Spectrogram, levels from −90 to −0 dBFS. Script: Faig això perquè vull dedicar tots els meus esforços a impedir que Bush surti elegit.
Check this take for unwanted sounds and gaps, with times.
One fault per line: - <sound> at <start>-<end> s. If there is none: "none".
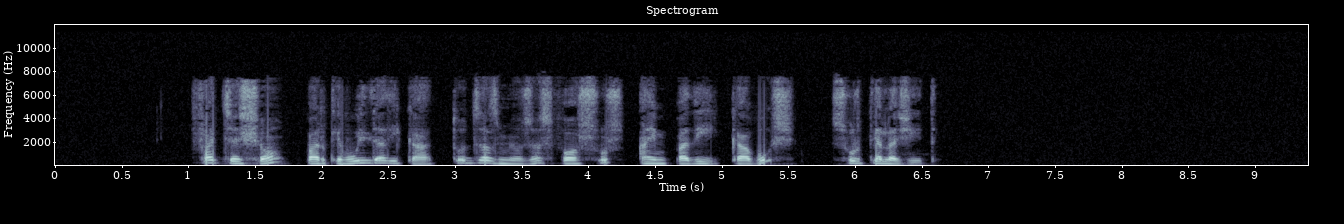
none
